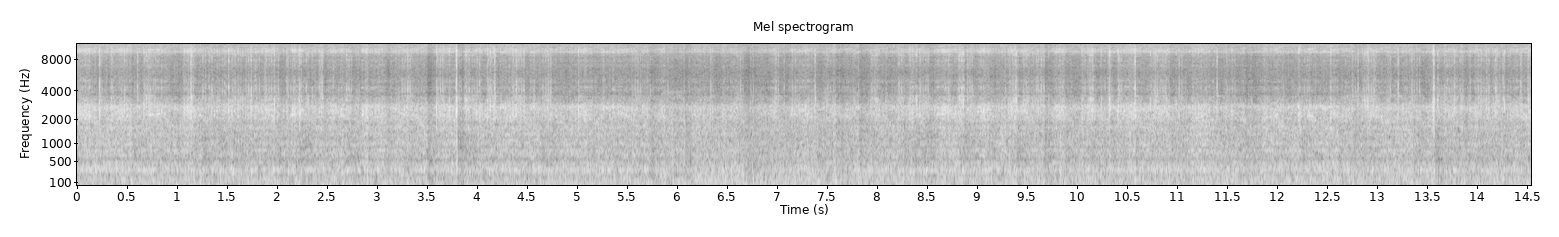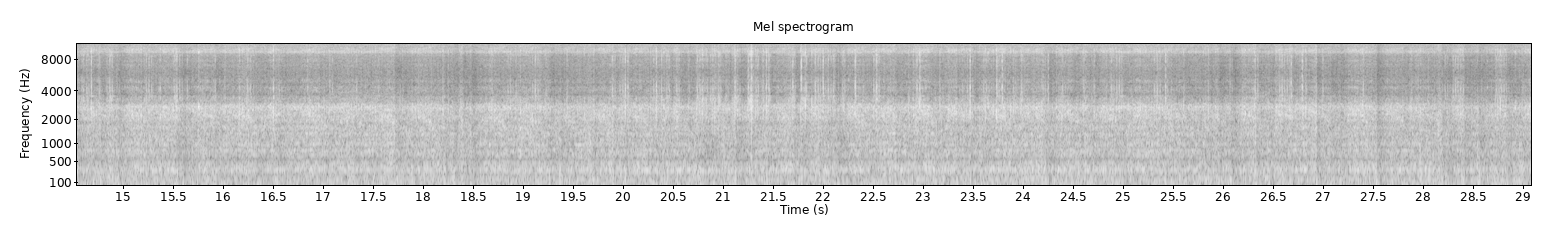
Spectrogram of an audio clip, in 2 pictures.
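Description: Steady rush of wind and road rumble on a handlebar-mounted camera's microphone as a road bicycle rolls along a coarse asphalt road.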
